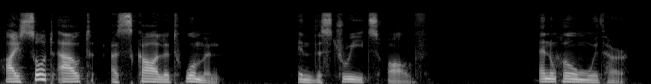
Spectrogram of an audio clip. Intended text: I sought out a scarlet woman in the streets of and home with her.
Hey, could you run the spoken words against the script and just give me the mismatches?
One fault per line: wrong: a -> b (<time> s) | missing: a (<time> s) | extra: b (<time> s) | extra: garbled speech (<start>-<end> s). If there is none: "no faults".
no faults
